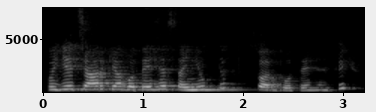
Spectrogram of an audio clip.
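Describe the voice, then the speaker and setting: A woman teacher giving an online class, slowly putting questions and answering them herself, and dictating notes word by word. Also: sits high. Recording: echoey room, tinny phone-like sound.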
